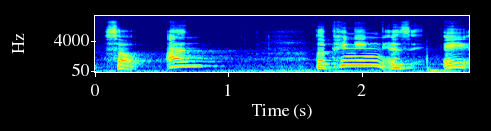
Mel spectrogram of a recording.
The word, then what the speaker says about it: ㄢ: Now for an there isn't a very good English equivalent. It's not an and it's not on. It's somewhere in between. The best example I could think of is the Spanish word for bread, pan, as in panaderia, bakery.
